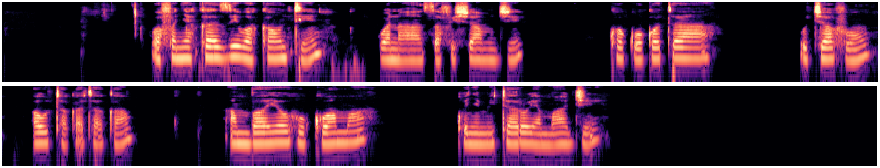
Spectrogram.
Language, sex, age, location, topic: Swahili, female, 25-35, Nairobi, government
